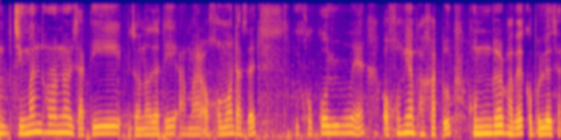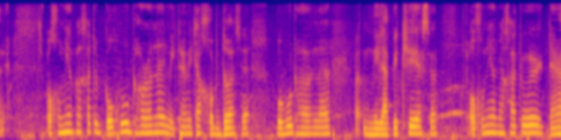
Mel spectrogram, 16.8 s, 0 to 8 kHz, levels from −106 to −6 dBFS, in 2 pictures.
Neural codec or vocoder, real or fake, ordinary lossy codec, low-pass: codec, 16 kHz, 2 kbps, X-Codec, HuBERT features, trained on balanced general audio; fake; none; 7.2 kHz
